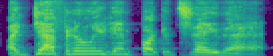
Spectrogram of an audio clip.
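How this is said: It is said in a put-on God voice.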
